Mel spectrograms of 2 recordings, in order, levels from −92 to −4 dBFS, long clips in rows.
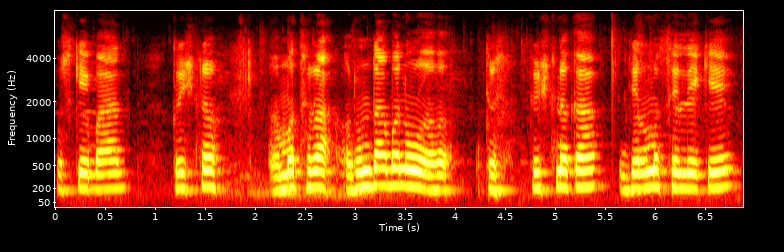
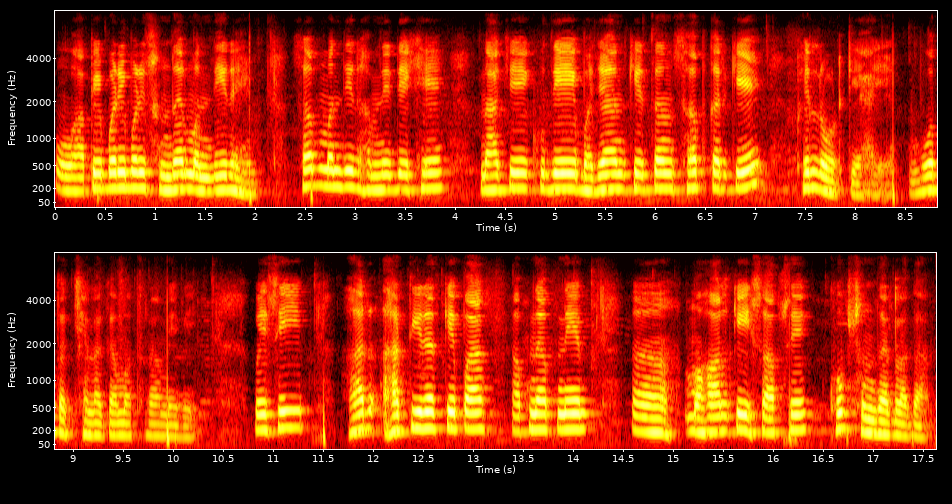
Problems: none marked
